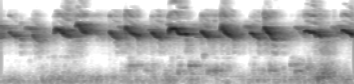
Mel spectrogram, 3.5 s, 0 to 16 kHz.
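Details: Male white-eye, recorded 9 February 2022 as his song matures, giving a fast, high twittering run of short slurred notes in repeated bursts, each roughly half a second, with a faint low rumble underneath.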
